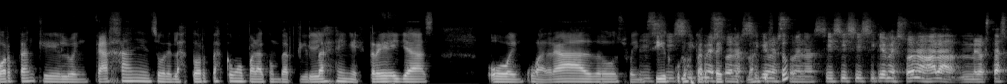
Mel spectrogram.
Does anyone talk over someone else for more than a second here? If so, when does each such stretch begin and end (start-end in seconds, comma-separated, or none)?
6.4-8.0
